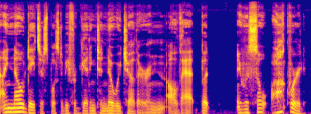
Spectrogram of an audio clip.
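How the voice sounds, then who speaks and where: Man playing a young serial-dater friend for audio roleplay: low gravelly voice, candid, emphatic, secretly smitten. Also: a little mellow, no room sound, exaggerated voice. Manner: conversational, hesitant, emphatic swearing. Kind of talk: intimate audio roleplay acting.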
